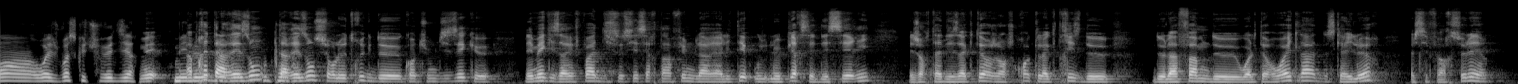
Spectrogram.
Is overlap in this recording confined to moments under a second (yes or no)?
no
